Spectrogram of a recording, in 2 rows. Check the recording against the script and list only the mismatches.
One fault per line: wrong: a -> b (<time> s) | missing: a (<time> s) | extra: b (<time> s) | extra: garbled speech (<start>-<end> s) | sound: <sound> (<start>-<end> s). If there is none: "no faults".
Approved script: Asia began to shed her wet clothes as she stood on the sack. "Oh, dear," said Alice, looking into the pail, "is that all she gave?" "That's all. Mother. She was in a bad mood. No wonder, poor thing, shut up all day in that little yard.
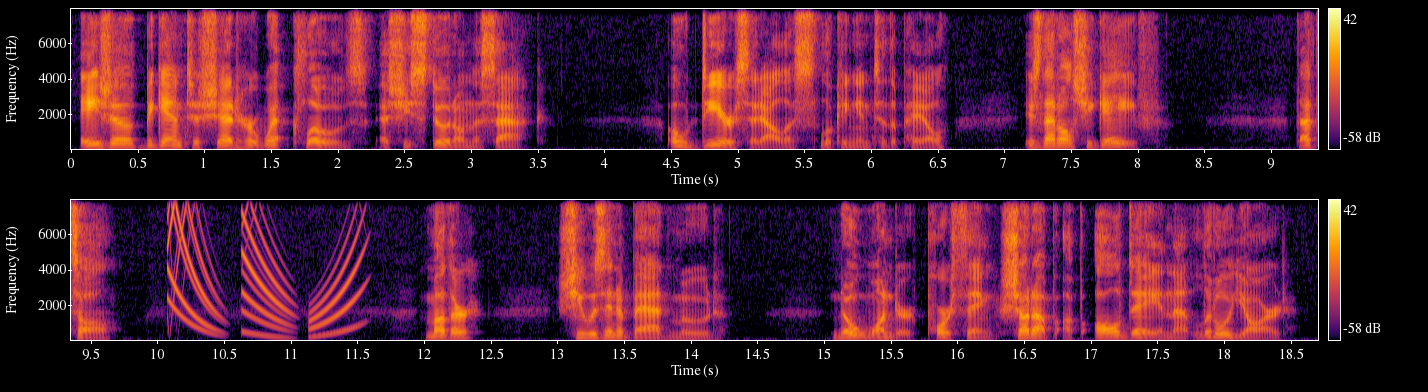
sound: chirp (10.1-11.6 s)
extra: up (16.8 s)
